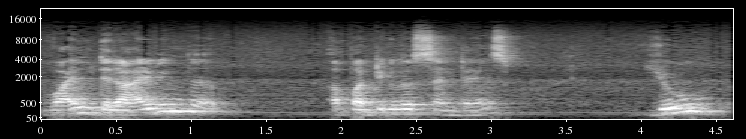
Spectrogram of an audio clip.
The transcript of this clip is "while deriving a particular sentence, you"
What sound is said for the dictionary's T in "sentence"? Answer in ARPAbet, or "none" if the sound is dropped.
T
